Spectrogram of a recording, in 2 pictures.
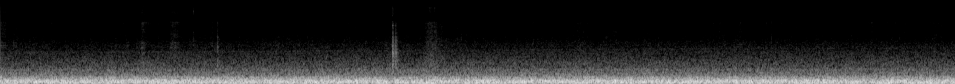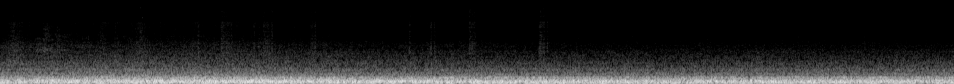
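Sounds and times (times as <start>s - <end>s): jet engines low rumble: 0.0s - 19.0s.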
